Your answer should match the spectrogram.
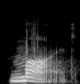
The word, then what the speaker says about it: might: word which is might might as we said that geh are silent letters so what is elaborate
